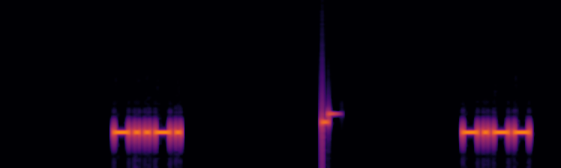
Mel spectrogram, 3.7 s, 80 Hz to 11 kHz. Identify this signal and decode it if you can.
Morse code, heard as a keyed tone, about 36 wpm, 700 Hz. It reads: / Y
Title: Single Character (Letter:Number:Punctuation:Prosign) 35wpm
